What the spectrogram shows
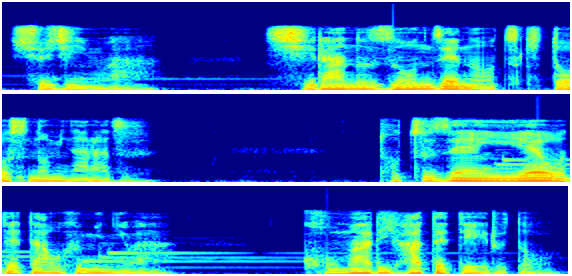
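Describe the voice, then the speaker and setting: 低く沈んだ声で怪談を語る男性. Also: male voice, low voice, takes it slowly, long pauses, warm tone, highs cut off, faint music behind. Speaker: storyteller. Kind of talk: scripted narration of a Japanese ghost story.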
